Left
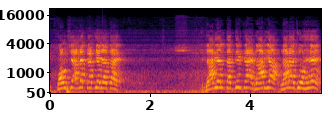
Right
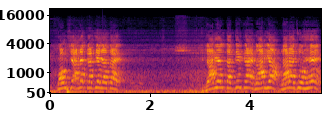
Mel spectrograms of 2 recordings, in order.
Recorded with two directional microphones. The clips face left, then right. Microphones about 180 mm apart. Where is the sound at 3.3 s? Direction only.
50° left (ahead or behind).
